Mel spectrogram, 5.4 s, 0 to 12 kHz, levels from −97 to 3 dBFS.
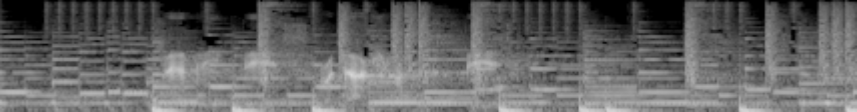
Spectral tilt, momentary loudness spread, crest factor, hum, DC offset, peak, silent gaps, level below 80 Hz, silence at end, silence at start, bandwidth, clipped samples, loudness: -5.5 dB/octave; 9 LU; 18 dB; none; under 0.1%; -4 dBFS; none; -28 dBFS; 0 s; 0 s; 11.5 kHz; under 0.1%; -24 LUFS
